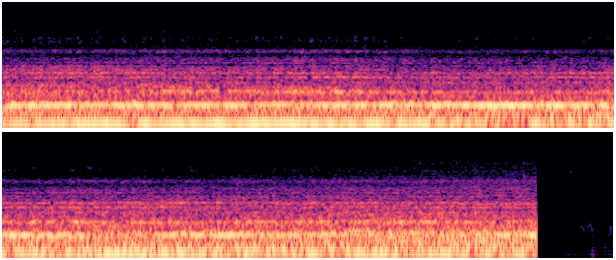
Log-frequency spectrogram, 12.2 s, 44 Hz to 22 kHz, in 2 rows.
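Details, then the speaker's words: 1993 Mustang Cobra V8 with new H-pipe and Flowmaster American Thunder exhaust, warm after first drive since 2010: throaty steady idle, no misses, noticeably fast; high idle, cause not yet found. "so yeah idle's a little high so i gotta check that out but i'll let it cool off go over everything"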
